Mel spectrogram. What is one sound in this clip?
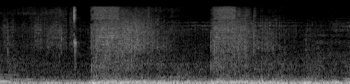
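An electric bolt zaps and crackles.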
